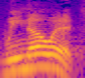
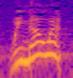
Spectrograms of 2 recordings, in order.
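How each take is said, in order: First: Emphatic. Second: High rising. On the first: Repeated, loud falling. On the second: Repeated, pitch jumps high. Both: Acted.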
